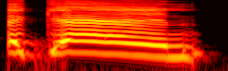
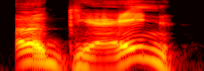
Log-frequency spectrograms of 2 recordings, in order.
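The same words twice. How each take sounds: First: Put-on very high, squealing baby delight; a toddler shrieking for more. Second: Said in the usual way. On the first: A narrator's reading. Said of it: "The baby laughs and shouts". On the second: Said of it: "says Burglar Bill".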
